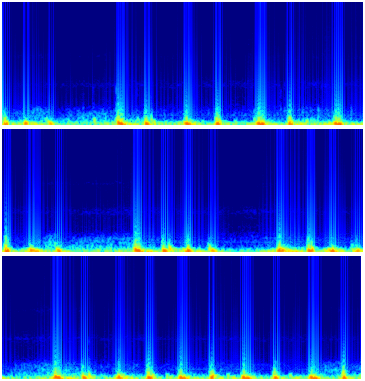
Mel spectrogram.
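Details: Heart sounds with uneven spacing between beats, including pauses and early beats: an irregular rhythm (arrhythmia); the person notes the arrhythmia increases when sleep-deprived.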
